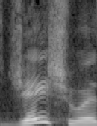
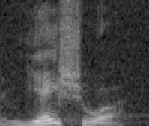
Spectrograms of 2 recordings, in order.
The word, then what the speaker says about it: Yeshua: Is Jeshua is actually pronounced Yeshua.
